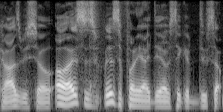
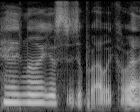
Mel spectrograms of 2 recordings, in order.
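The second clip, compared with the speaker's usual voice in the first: mimicked high voice, much higher, quieter; 9 semitones higher, 9 dB quieter than usual. Talking about The Wrestler with friends, the speaker imitates a man who talks high. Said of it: "He talks kind of high".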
